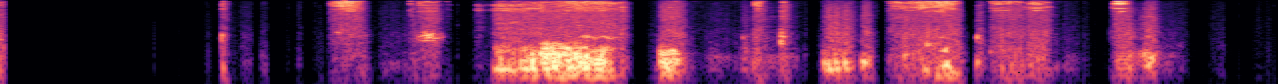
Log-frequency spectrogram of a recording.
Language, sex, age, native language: Icelandic, male, 70-79, Icelandic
